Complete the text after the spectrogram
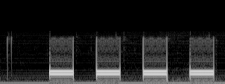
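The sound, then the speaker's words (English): A telephone line tone from a failed call: four loud, evenly spaced electronic beeps in a quick on-off rhythm, heard alone over a faint low hum, with no talking. “We've had some phone issues, so we're having technical issues.”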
